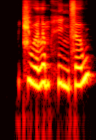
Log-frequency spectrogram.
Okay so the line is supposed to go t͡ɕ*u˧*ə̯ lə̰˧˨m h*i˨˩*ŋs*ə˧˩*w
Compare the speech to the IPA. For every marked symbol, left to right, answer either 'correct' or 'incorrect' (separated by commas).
incorrect, correct, incorrect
